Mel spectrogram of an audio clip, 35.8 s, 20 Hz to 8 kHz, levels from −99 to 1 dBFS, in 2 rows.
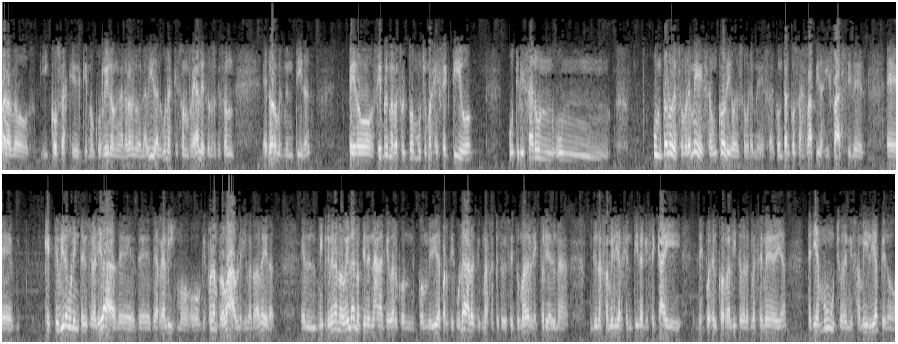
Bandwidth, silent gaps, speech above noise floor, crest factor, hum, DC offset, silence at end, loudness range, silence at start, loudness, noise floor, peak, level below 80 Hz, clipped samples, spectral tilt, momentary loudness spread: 6 kHz; none; 29 dB; 16 dB; none; under 0.1%; 0 s; 4 LU; 0 s; -15 LUFS; -44 dBFS; 0 dBFS; -48 dBFS; under 0.1%; -7 dB/octave; 13 LU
